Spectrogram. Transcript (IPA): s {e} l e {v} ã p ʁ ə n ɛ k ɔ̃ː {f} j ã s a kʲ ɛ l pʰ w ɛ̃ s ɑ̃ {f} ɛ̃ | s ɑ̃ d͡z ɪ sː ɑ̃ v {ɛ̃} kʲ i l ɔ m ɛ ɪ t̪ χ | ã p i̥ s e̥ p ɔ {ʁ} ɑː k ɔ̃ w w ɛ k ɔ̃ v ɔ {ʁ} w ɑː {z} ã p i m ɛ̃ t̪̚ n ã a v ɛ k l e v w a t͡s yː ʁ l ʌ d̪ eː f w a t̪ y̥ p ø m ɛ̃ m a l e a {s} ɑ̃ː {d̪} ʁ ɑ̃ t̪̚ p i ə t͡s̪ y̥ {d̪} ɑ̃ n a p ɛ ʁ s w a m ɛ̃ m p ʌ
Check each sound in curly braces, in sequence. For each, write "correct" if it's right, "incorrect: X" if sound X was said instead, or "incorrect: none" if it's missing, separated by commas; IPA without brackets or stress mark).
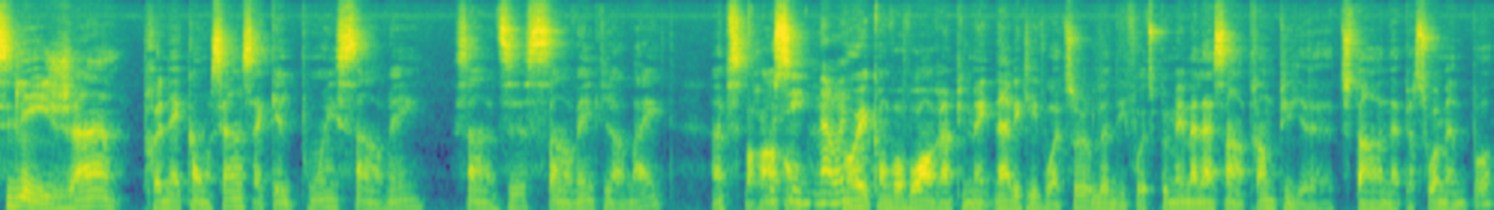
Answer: incorrect: i, incorrect: ʒ, incorrect: s, incorrect: v, correct, correct, incorrect: v, incorrect: ʁ, correct, incorrect: t̪, incorrect: t̪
